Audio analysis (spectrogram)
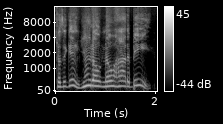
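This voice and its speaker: A man's voice: high voice, steady tone, normal speed, mellow, dry recording, clean studio sound. A man with a light voice, ranting bluntly and casually as a livestream host, repeating himself as he goes. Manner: blunt and sassy, talks in loops and repeats himself. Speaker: live stream host; former radio host.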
